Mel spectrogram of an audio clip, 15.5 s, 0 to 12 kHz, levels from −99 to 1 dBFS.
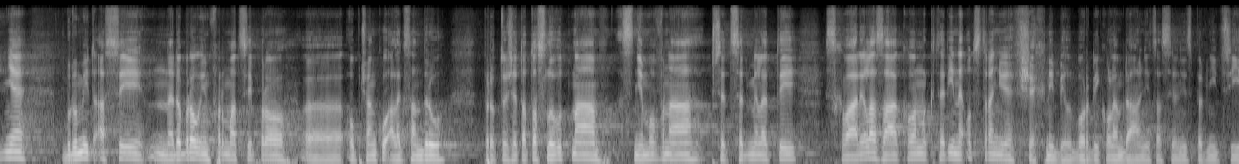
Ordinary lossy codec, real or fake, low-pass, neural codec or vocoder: Opus, 64 kbps; real; 9.9 kHz; none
